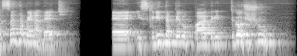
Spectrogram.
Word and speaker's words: Trochu: Bernadette, escrita pelo padre Trochu. Se escreve do jeito que se fala, Trochu, T-R-O-C-H-U, Trochu.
